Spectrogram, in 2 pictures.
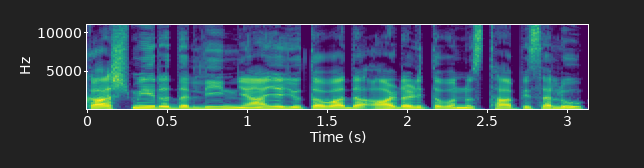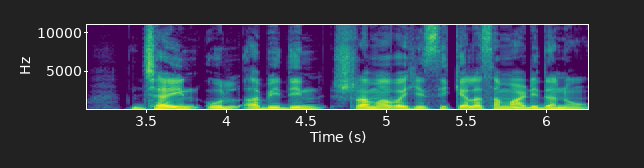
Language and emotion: Kannada, neutral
